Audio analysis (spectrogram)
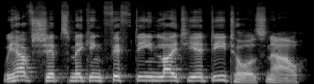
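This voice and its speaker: A man's voice: a little high, big pitch swings, unhurried, pushed and bright, pitched above the performer's own voice, exaggerated voice. A man voicing a gleefully tyrannical old boss in a sci-fi audiobook, gloating and lecturing as he browbeats his staff.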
